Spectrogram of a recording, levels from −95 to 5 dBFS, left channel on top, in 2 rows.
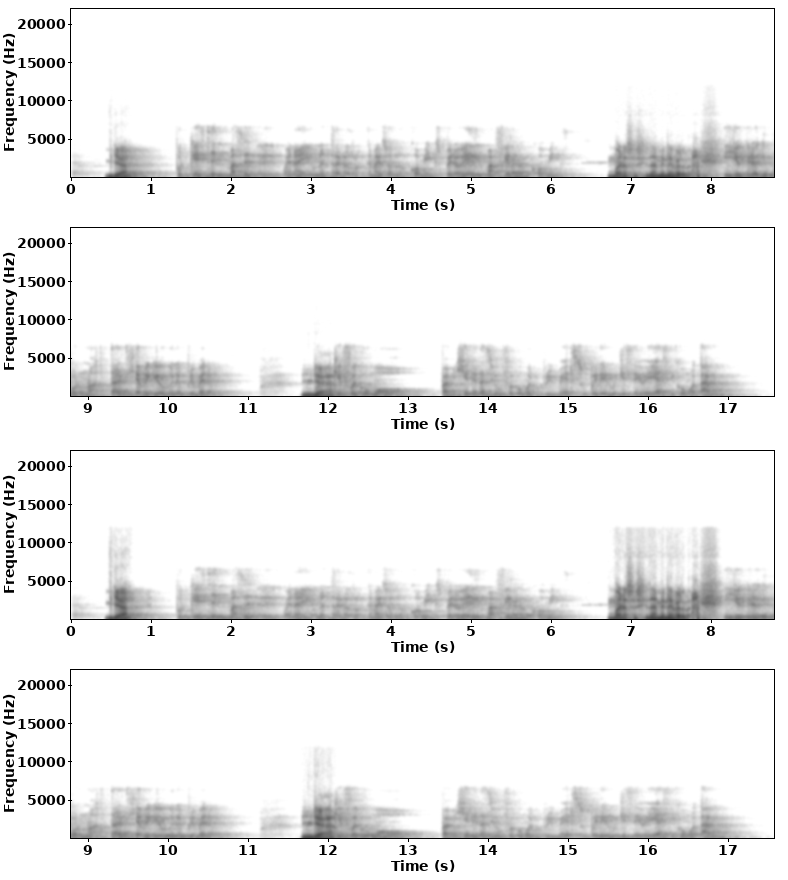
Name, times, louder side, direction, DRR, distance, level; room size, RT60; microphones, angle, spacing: voice 1, 0.4-0.8 6.7-8.1 11.7-12.1, right 3 dB, 35° right, 14 dB, 0.5 m, -29 dB
voice 2, 1.3-6.1 8.1-10.6 11.1-11.4 11.8-12.9 13.4-16.9, left 1 dB, 35° left, 2 dB, 2.7 m, -46 dB
13.0 x 10.5 x 8.2 m, 0.96 s
head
